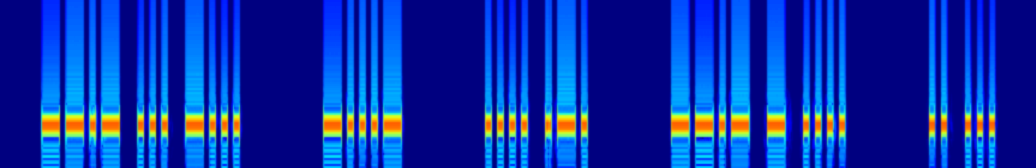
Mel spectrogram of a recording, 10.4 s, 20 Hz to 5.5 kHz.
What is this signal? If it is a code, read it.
Morse code, heard as a keyed tone, about 20 wpm, 700 Hz. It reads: QSB <BT> HR QTH IS
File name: UK MASTER QSOs TRAINING / 20WPM / UK MASTER QSOs 0071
